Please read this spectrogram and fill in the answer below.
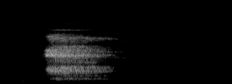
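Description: A man's brief vocal sound, a single utterance without words, starting about half a second in and lasting under a second.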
